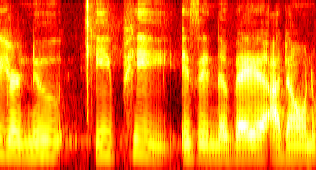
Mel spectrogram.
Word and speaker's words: Nevaeh: And it's Nevaeh, right? Yeah. Okay, I don't want to mispronounce it.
